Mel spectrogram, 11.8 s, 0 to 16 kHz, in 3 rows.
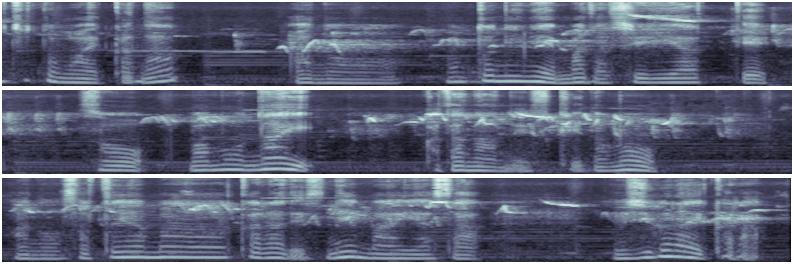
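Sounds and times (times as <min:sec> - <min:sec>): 
speech: 0:00.0 - 0:07.4, 0:08.0 - 0:11.8
wild birds chirping and singing from a satoyama hillside: 0:00.0 - 0:11.8.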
